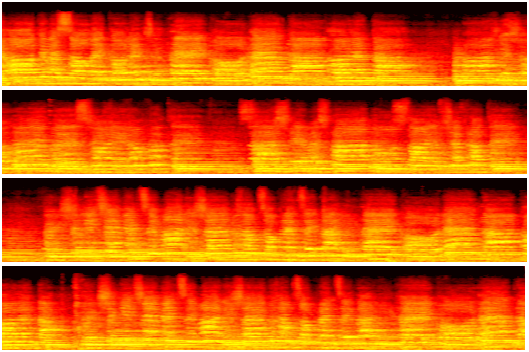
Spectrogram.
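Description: A children's and youth choir singing a Polish Christmas carol (kolęda), with brief breaks between phrases.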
